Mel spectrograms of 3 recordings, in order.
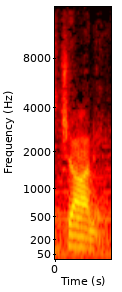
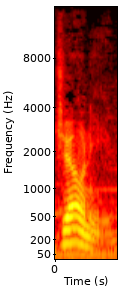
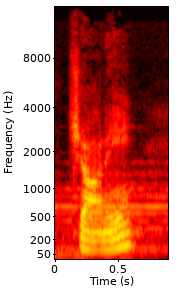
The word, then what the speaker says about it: Jony: For example, my name is Johnny, spelled J-O-N-Y. And it's normal for someone to pronounce my name like Joni.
